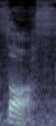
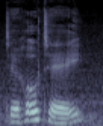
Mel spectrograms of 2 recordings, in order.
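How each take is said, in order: First: The name is said as spelled, 'Thoth'. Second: The name is said as 'Tehote'.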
